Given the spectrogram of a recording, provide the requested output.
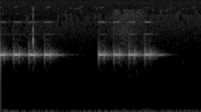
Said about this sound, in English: Sorry. What was your timer for? I didn't mean to do that.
